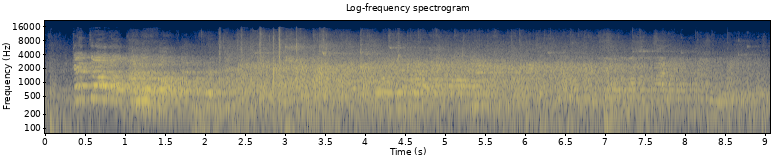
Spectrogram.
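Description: Young men shout and cheer together in a large echoing hall.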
